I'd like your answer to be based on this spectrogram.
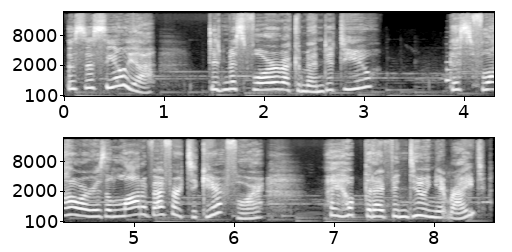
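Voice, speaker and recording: A woman voicing an earnest, slightly hesitant, girlish young flower seller in an anime game. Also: sits high.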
